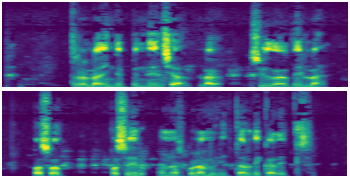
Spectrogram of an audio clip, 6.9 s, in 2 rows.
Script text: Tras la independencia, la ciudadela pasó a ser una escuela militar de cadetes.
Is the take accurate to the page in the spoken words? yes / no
yes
